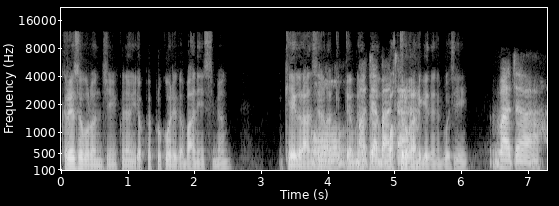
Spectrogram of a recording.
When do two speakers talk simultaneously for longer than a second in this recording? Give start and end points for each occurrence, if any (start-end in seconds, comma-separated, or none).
3.7-5.4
